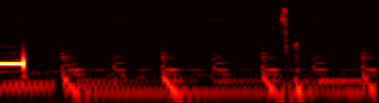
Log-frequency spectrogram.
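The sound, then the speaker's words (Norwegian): A telephone ringing tone on an outgoing call to a participant during a radio broadcast: a short, steady electronic tone at the start, then rhythmic tonal pulses and clicks on the line, with no talking. “Christian Dean heter dagens deltaker vi skal ringe opp.”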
